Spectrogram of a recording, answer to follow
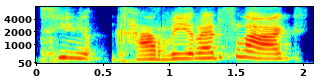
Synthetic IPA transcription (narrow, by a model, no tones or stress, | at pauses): χiːnkʰaɾiɾɛdflaɡ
